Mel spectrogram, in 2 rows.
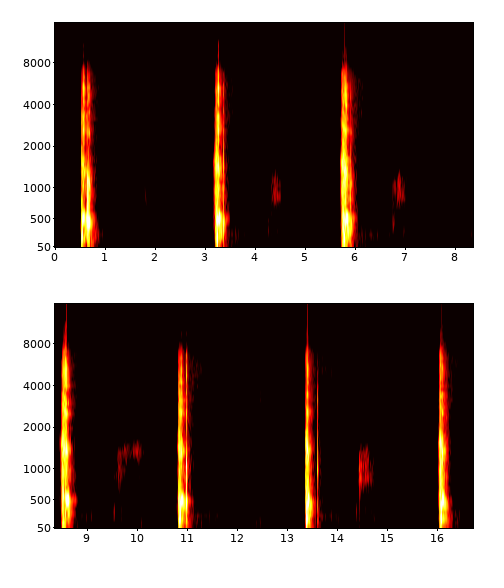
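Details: Adult with intractable hiccups since December 2015 after surgery with nerve damage (pudendal nerve injection affecting phrenic and vagus nerves): seven sharp, abrupt hiccups about 2.5 seconds apart, roughly 24 a minute; persistent hiccups.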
